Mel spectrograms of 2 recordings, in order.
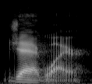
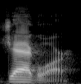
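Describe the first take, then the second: First: The word is not sounded out letter by letter. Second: Every letter of the word is sounded out. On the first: The speaker calls it wrong. "It's insane to pronounce it Jaguar" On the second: The speaker calls it right. "You got to say it how it's spelled"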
